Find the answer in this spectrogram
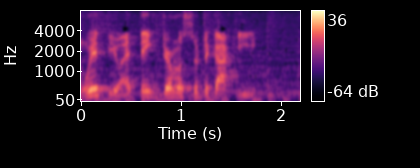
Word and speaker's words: Derma Sotogake: you I think dermal subtagaki I'm gonna say you gotta say it like that gaki is is actually legit like I think he's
